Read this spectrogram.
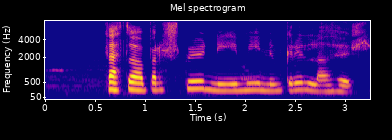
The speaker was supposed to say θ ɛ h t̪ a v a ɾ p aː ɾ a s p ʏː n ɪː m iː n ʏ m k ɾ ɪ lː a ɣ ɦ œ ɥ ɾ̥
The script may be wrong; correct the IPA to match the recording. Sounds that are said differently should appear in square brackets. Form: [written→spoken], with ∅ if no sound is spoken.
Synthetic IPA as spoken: θ ɛ h t̪ a v a ɾ p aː ɾ a s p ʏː n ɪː m iː n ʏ m k ɾ ɪ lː a [ɣ→ð] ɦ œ ɥ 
